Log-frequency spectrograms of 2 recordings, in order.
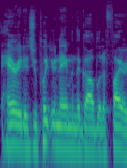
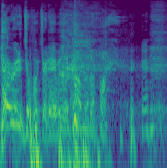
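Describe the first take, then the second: First: It is said calmly and quietly. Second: It is said angrily and loudly.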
